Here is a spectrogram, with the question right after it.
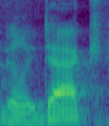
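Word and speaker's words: Billy Dec: It's just at Billy Deck.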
